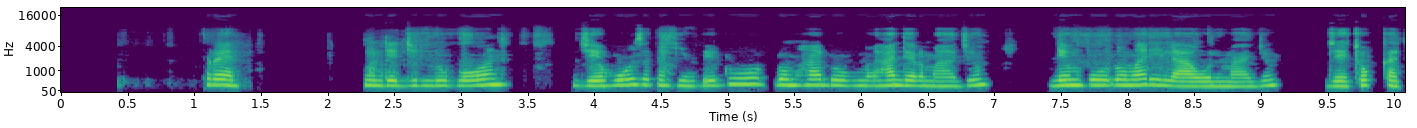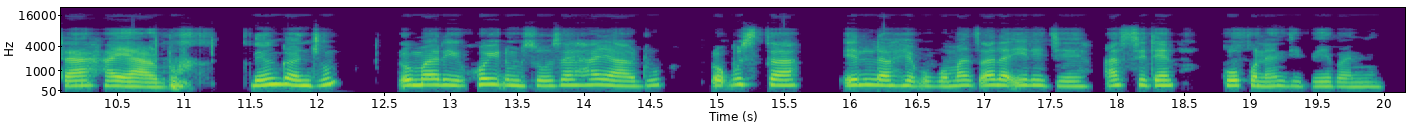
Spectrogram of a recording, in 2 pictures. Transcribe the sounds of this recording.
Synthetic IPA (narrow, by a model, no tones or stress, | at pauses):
tɾɛn | hundɛdilːuɡɔːn | d͡ʒɛɦɔzakaɦimɓɛɗuɗumɦadɦadɛɾmad͡ʒum | dɛmbɔɗɔmaɾilaːwɔlmad͡ʒum | d͡ʒɛtɔkːatahajadu | dɛŋɡand͡ʒum | ɗɔmaɾihojɗumsɔs̬ajɦajadu | ɗɔɓusta | ʔilːaɦeɓuɡɔmazalaʔiɾid͡ʒɛasidɛn | kɔkɔnandibɛbanːi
